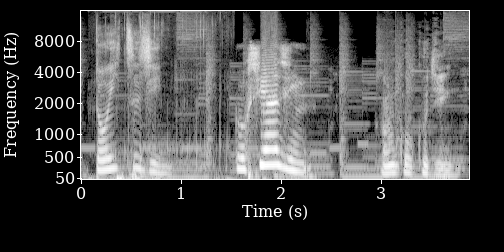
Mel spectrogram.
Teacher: Words ending with hito are often nakadaka. Words like this have a tendency with the first kana starting low and the word remaining high, but the hito part is low.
